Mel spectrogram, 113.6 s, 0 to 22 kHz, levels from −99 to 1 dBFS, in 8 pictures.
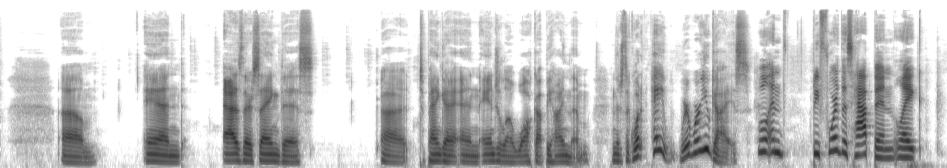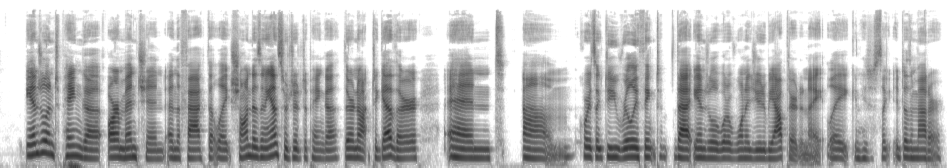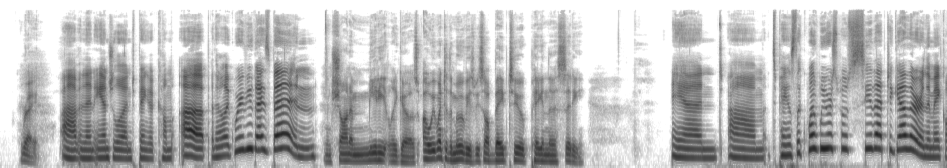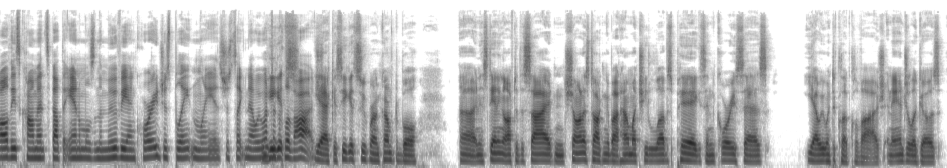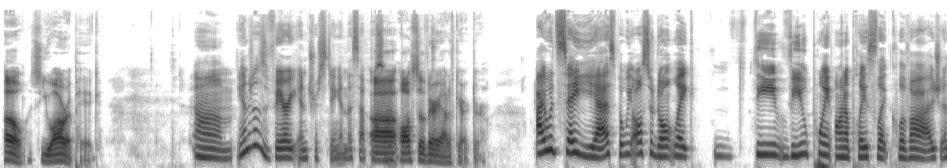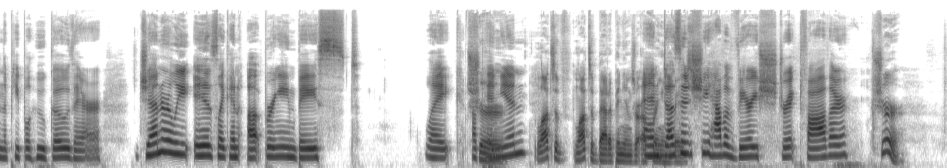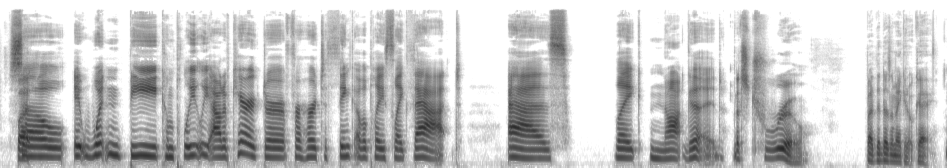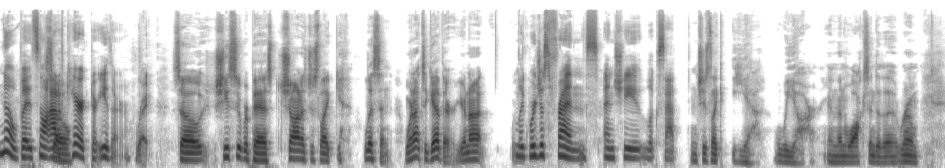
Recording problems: none

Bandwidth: 17.5 kHz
